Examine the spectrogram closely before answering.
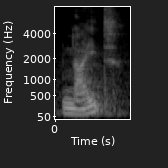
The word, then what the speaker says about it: knight: But I did like ones like knight, as in like knight in shining armor with the K and like the GH that used to be pronounced. Like those are interesting words because that's how they used to actually sound, like kneeked, you know.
